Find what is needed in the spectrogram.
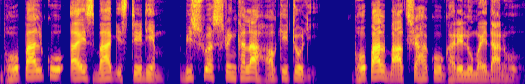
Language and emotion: Nepali, neutral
